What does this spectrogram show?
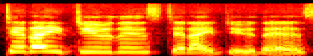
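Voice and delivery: put-on tearful, distraught, high-pitched sobbing. Speaker recalls breaking down over their child, retelling own sobbing. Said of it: "So I'm like sobbing".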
